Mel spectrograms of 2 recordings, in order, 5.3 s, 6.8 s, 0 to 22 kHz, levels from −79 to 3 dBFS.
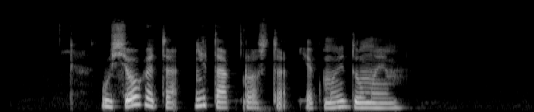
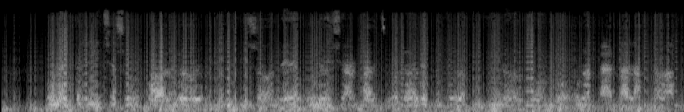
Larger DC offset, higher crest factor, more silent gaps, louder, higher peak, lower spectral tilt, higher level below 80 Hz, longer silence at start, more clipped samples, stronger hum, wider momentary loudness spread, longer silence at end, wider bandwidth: neither; about the same, 20 dB vs 20 dB; neither; first, -25 LUFS vs -28 LUFS; about the same, -6 dBFS vs -8 dBFS; about the same, -5.5 dB/octave vs -6 dB/octave; second, -74 dBFS vs -40 dBFS; first, 1.05 s vs 0 s; neither; neither; first, 12 LU vs 6 LU; first, 1.3 s vs 0 s; second, 9.6 kHz vs 15.5 kHz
